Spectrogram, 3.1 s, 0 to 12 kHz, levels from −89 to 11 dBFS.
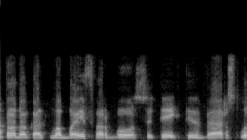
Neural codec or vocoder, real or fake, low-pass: codec, 16 kHz, 6 kbps, DAC; fake; 7.2 kHz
